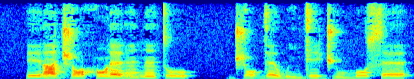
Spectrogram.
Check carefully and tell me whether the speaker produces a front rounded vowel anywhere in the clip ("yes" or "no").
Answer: no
